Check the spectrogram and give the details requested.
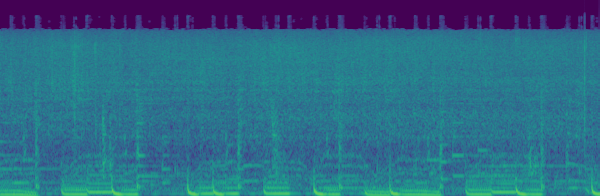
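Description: Finely chopped onion, garlic, ginger and green chilli sautéing in oil in a nonstick frying pan: a steady sizzle, with a spatula stirring the mixture and scraping across the pan over and over.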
